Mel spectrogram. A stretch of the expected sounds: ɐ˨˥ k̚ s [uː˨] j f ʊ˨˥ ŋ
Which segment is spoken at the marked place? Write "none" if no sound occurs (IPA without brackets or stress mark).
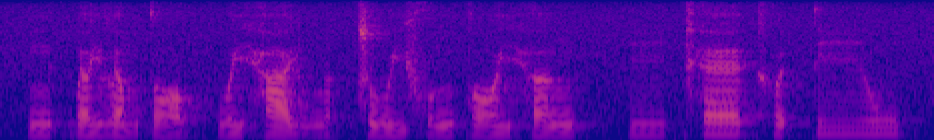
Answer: uː˨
